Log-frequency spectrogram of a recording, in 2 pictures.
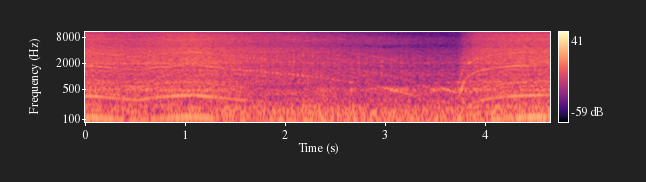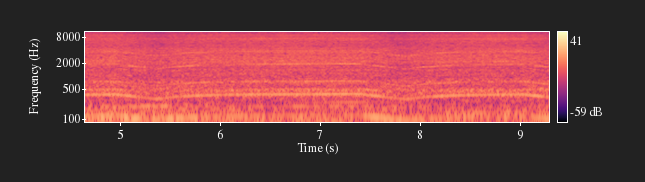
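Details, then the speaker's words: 13mm impact drill that won't hammer, in plain drill (steel) mode pressed against the work: steady electric whine that sags and recovers under pressure, smooth with no hammering. Normal in drill mode, but concrete mode sounds identically smooth. "nah saat mesin bornya ditekan suaranya terdengar halus"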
